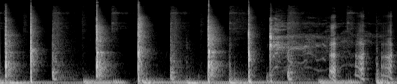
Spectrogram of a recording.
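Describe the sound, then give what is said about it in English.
A run of about ten sharp, loud hand claps in an uneven rhythm, with a low steady hum underneath and a brief bit of voice or laughter near the end. “Wait, clap again so it's easy.”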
